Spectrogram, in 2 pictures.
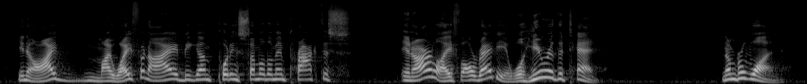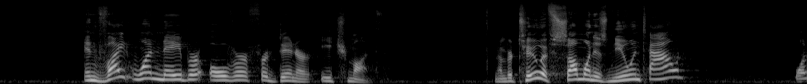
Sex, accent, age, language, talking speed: male, American, 50-69, English, 160 wpm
